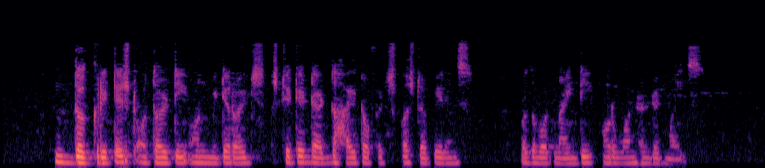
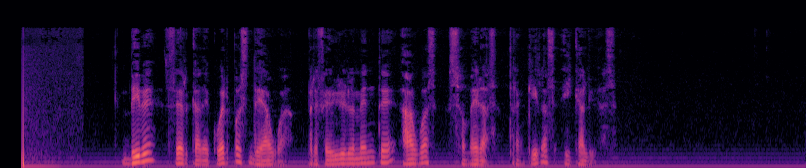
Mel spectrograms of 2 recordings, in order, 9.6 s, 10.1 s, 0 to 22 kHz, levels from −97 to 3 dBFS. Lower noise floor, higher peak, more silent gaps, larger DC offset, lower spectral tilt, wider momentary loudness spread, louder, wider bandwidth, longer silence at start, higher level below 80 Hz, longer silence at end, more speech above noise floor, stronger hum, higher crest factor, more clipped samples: first, -82 dBFS vs -60 dBFS; first, -12 dBFS vs -18 dBFS; neither; neither; about the same, -7 dB/octave vs -6 dB/octave; second, 15 LU vs 18 LU; first, -36 LUFS vs -39 LUFS; second, 8 kHz vs 11.5 kHz; first, 0.7 s vs 0.25 s; second, -76 dBFS vs -56 dBFS; first, 0.85 s vs 0 s; first, 47 dB vs 23 dB; neither; about the same, 24 dB vs 22 dB; neither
